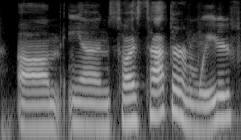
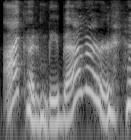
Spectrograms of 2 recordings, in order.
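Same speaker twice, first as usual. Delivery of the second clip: high, loud sarcastic denial through a laugh; mock-sarcastic "fine"; 11 semitones higher, 7 dB louder than usual. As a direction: insist you're fine while clearly in pain.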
